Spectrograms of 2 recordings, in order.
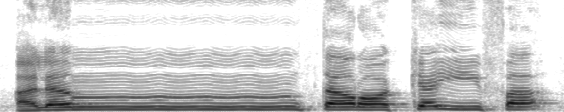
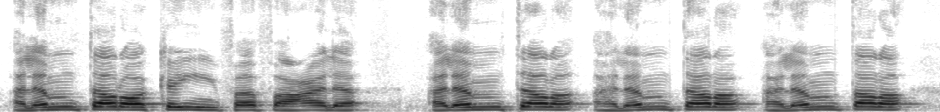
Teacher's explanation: تو سورہ فیل جب آپ پڑھتے ہیں تو آپ پڑھتے ہیں أَلَمْ تَرَ كَيْفَ فَعَلَ، أَلَمْ تَرَ، أَلَمْ تَرَ، أَلَمْ تَرَ. تو اس میں أَلَمْ غنہ اخفا بالکل نہیں ہوگا. کلیئر ہوگی بات.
